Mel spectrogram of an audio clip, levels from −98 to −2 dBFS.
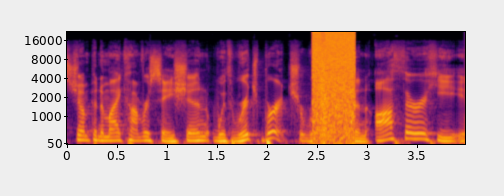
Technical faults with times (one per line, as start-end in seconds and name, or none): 2.46-2.89 samples built from the wrong bytes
